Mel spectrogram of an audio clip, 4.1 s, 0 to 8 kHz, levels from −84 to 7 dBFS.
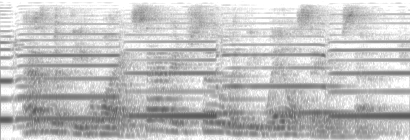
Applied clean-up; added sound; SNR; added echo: none; Bowed string instrument; -5 dB; reverberation time 0.9 s.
